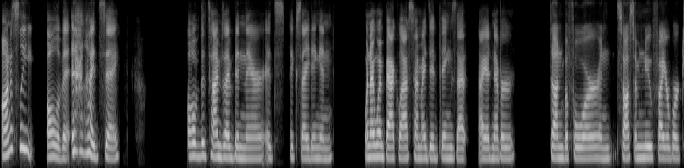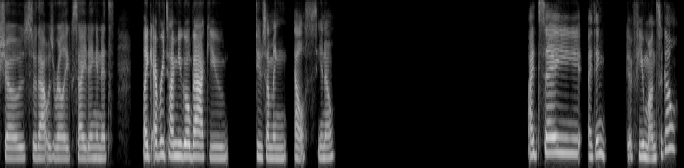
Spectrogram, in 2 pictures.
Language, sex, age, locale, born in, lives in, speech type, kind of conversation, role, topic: English, female, 25-29, en-US, United States, United States, conversation, podcast, guest, What makes a vacation spot truly memorable for you?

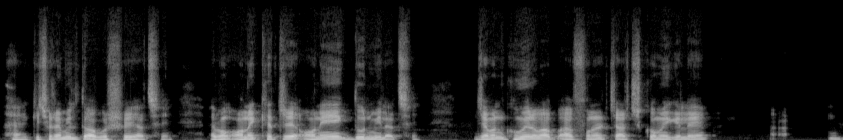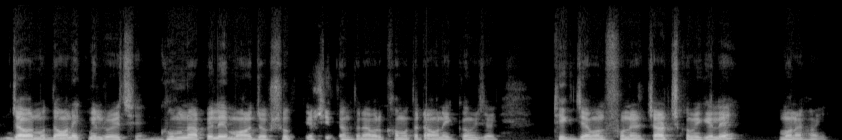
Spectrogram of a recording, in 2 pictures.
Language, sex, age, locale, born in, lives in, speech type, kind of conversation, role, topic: Bengali, male, 35-39, bn-BD, Bangladesh, Bangladesh, read, expert-assistant, expert, ঘুমের অভাবকে কীভাবে স্মার্টফোনের চার্জ ফুরিয়ে যাওয়ার সাথে তুলনা করা যায়?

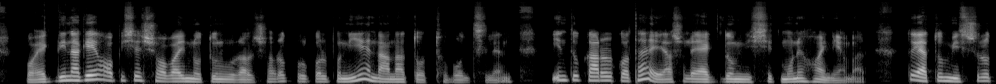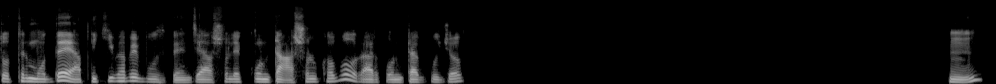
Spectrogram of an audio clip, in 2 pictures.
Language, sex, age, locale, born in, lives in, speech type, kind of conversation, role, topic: Bengali, male, 30-34, bn-BD, Bangladesh, Bangladesh, read, expert-assistant, asker, শহরের পরিকল্পনা নিয়ে নানা মত থাকে—আপনি কীভাবে আসল তথ্য আর গুজব আলাদা করেন?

